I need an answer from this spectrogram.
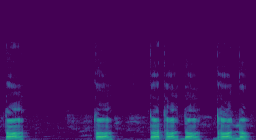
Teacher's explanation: त थ त थ द ध न यह दंत व्यंजन कहलाते हैं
